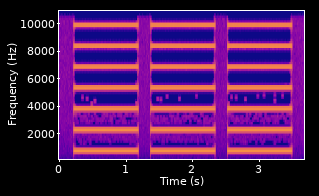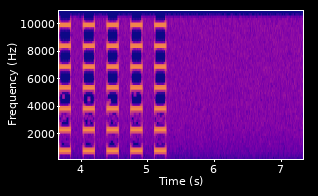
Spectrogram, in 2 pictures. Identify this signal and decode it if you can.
Beep code, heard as beeps from a small speaker, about 760 Hz. 3 long, 5 short.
